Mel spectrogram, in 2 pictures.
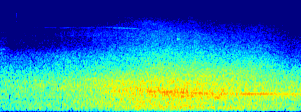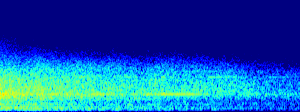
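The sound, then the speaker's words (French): A large truck rumbles past, its roar swelling to a peak in the first couple of seconds and then slowly fading, with a faint steady whine riding on top. “Un gros camion venait tout juste de l'engloutir.”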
